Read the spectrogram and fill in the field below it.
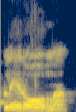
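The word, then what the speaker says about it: πλήρωμα: La palabra para cumplimiento en griego se llama o se pronuncia pleroma.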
